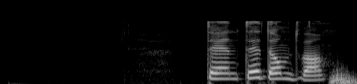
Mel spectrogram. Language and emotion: Russian, neutral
